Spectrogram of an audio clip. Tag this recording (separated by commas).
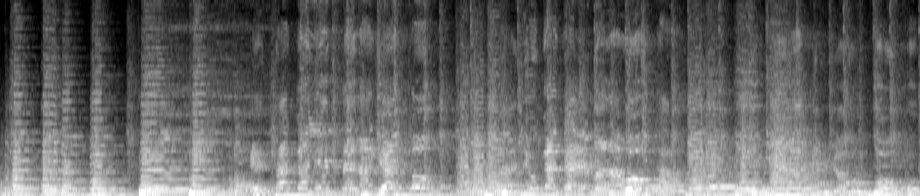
Independent music, Music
